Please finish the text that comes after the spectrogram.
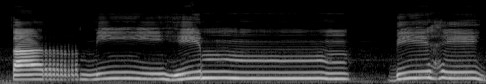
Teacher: Ada mim sukun bertemu dengan ba. Harus dibaca dengung yang lama. Ditahan dulu em-nya itu ditahan dulu yang lama ya.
